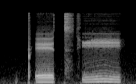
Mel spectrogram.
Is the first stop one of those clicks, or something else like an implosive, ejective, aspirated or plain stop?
ejective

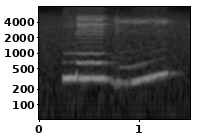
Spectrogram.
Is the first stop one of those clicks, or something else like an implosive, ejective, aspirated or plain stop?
plain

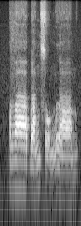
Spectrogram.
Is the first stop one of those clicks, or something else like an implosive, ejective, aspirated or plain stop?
implosive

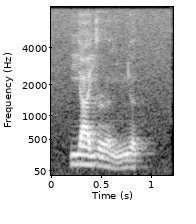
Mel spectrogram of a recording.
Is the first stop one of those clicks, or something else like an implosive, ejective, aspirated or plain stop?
plain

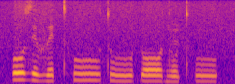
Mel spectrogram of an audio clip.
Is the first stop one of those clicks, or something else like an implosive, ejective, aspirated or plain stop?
aspirated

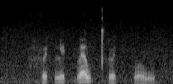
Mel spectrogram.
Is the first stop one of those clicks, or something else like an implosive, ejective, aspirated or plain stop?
plain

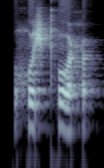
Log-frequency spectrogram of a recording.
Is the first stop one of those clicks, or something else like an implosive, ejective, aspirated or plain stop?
aspirated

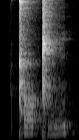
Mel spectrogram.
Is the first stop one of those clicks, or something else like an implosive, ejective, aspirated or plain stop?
click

